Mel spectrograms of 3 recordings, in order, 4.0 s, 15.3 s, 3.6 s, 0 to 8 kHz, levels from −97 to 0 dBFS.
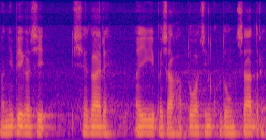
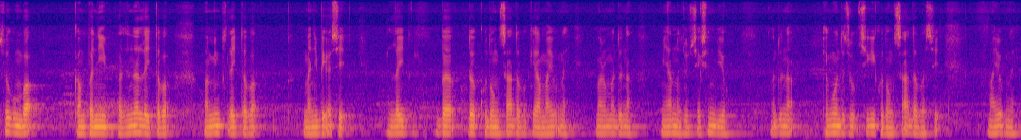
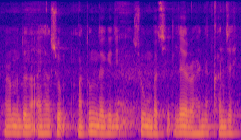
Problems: none marked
